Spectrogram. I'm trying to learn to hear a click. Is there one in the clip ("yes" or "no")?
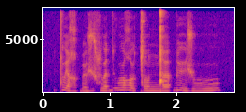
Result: yes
